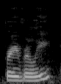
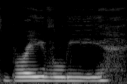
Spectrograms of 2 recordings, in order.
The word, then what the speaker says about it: Bravely: bras are from Kindred braver Le or I'm sorry I would say braver Le it's bravely kindred bravely is how you pronounce it um but they have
